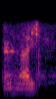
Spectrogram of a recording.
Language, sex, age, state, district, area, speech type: Urdu, male, 60+, Delhi, Central Delhi, rural, conversation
